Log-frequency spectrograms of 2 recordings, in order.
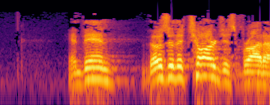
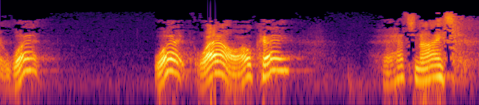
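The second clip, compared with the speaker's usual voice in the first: incredulous double take, pitch jumping higher; stunned disbelief; 5 semitones higher, much slower than usual. Retold or imitated. The guilty one hearing not guilty, stunned disbelief. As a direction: react like you can't believe the verdict. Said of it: "And you say".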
